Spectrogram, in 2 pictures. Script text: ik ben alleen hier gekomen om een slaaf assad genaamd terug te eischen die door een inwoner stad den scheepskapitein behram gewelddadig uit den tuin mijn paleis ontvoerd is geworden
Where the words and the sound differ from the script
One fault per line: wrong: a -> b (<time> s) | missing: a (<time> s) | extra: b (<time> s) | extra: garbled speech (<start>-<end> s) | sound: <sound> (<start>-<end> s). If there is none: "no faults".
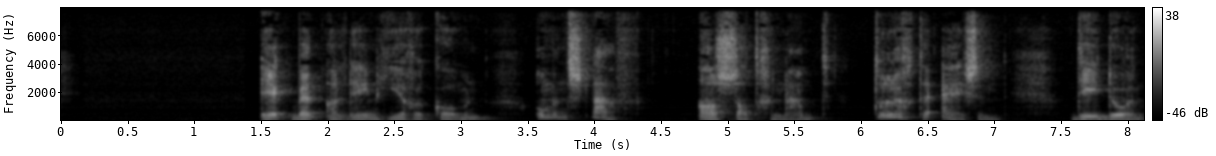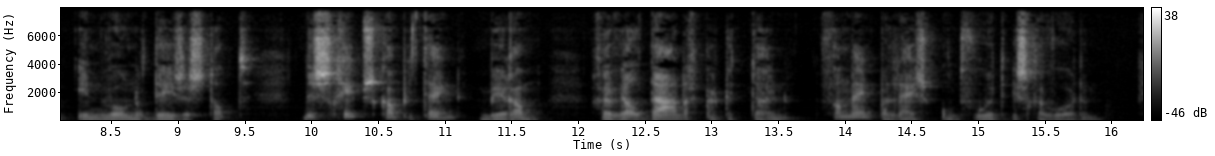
extra: dezer (8.8 s)
extra: van (13.8 s)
